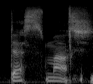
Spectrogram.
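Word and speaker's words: Dastmalchian: Dasmalchian.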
